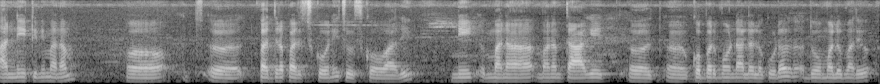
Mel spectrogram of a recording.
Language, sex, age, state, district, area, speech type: Telugu, male, 18-30, Telangana, Vikarabad, urban, spontaneous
